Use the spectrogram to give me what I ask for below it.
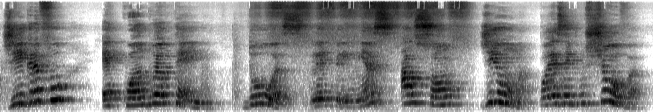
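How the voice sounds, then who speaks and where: Brazilian woman, primary teacher, high lively voice, unhurried, roomy echo, mic set back. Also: recorded from a distance. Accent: Brazilian Portuguese. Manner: slow, sing-song teaching voice for young children. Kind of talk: recorded remote class lesson.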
